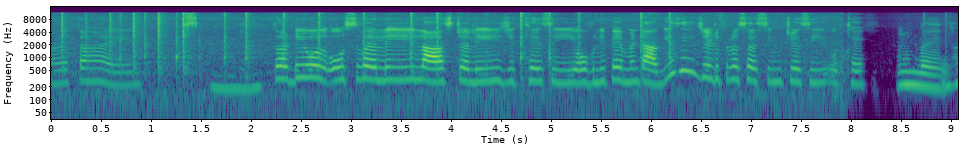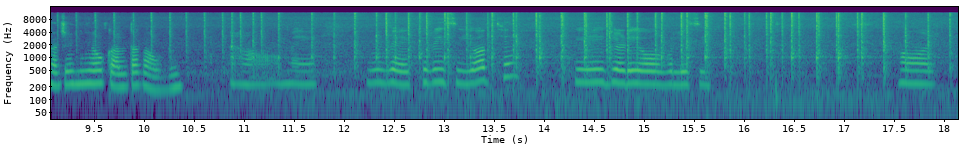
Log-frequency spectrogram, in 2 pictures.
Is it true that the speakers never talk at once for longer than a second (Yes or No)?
Yes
